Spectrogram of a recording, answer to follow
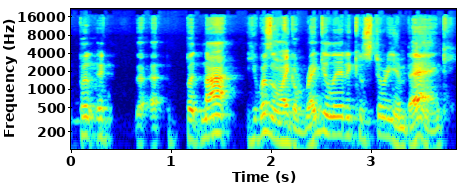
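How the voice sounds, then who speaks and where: A man co-hosting a podcast, chatting casually about a book in an informal, halting way, often rephrasing his points. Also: fairly high pitch, animated. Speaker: podcast co-host discussing a book.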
